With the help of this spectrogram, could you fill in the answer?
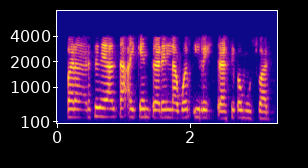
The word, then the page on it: registrarse: spanisch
